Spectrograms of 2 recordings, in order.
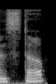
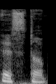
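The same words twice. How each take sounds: First: The word begins directly with the s sound. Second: A short vowel comes before the s sound. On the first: "انگلیسی میگن استاپ" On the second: "ما میگیم استاپ"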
